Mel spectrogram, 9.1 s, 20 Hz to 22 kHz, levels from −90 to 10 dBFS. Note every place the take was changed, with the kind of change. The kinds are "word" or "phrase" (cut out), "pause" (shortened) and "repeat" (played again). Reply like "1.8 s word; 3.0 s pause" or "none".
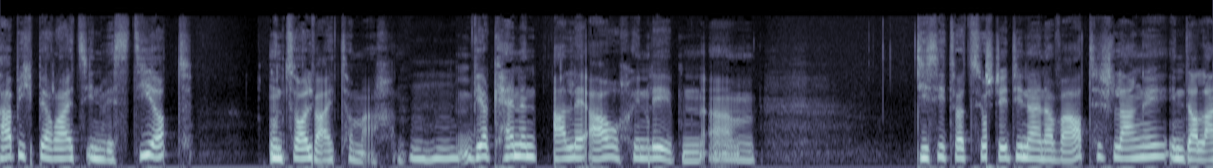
2.3 s word; 4.0 s word; 4.9 s word; 7.4 s word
